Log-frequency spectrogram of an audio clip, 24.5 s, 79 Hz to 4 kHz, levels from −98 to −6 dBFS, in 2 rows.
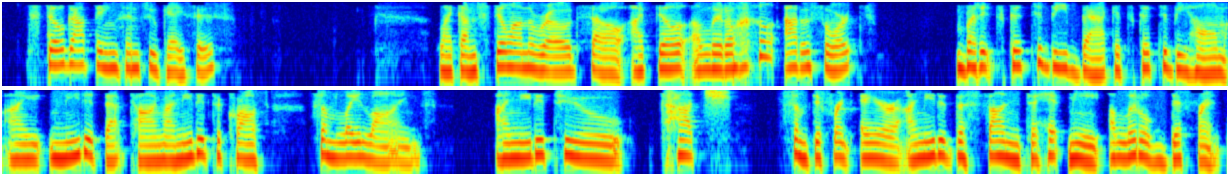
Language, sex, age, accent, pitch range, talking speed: English, female, 50-69, American, 155-185 Hz, 140 wpm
